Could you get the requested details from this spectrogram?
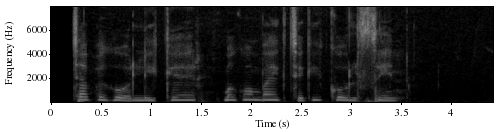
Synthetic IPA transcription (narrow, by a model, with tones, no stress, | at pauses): t͡ʃa˦pɛ˨ko˨li˨kɛ˦ɾma˦kɔ˦mba˦kt͡ʃe˨ki˦ko˦lsɪ˦n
